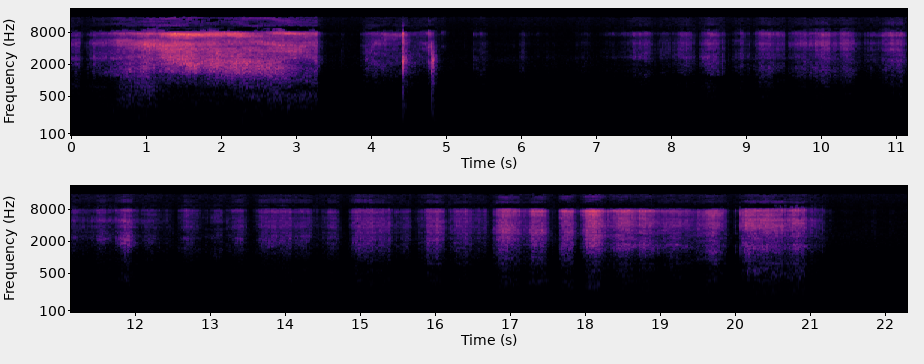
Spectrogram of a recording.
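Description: A sheet of paper scraping and rustling against a steel axe head as it is pressed around the blade. A loud steady rush comes first, two sharp clicks follow about four and a half seconds in, then uneven bursts of scraping go on until near the end.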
